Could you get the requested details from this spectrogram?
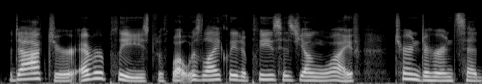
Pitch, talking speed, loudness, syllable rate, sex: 195 Hz, 225 wpm, -17 LUFS, 5.8 syllables/s, female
